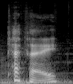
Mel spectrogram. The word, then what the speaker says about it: Pepe: Next we have Pepe's cargo pack. It's definitely Pepe and not Peep and not PP or Pepe. It's Pepe because that is Pepe Le Pew.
